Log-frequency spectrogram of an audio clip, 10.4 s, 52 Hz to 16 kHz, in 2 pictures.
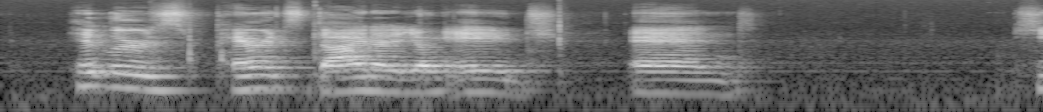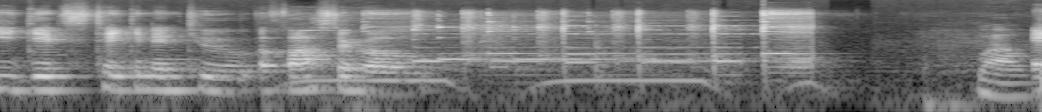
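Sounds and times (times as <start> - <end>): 
speech: 0.4 - 3.8, 5.1 - 8.1, 10.1 - 10.4
phone electronic ringtone with rapid beeping tones: 6.6 - 9.5.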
